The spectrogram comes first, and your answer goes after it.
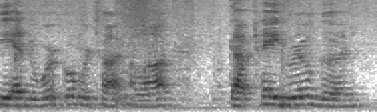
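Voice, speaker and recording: Over noticeable background noise and audible room echo, a woman with an American accent speaks at a fairly slow pace, at a medium pitch with ordinary variation. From US Midwest, South Bend, Indiana. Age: 90s. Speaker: grandmother speaking to a school class. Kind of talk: storytelling to schoolchildren. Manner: halting, with many fillers.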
